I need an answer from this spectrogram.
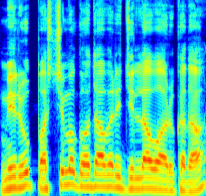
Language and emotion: Telugu, neutral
